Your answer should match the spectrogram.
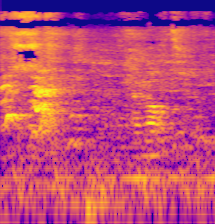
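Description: People's short, high yelping cries and laughter, two quick bursts in the first second.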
